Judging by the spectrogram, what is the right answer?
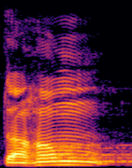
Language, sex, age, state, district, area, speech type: Maithili, male, 45-60, Bihar, Saharsa, urban, spontaneous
